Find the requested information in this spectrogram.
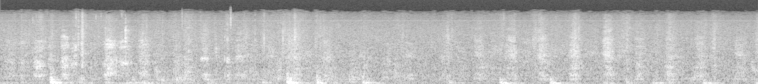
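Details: German Shepherd Blondi and Doberman Sugar Tree wrestling energetically in a living room in April, watched by two young sheep, Dasher and Edie. Rough panting breaths and scattered scuffling thumps at an uneven pace, with a few sharp low knocks.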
